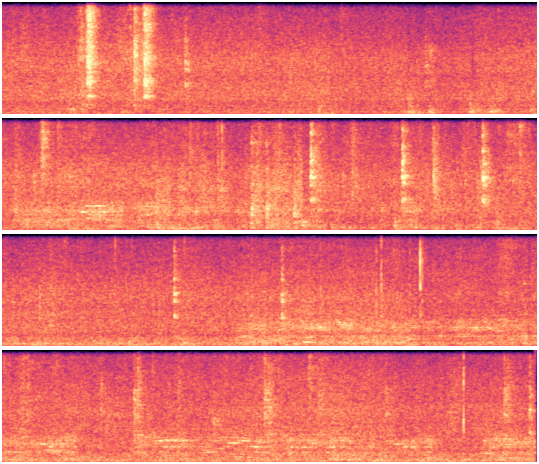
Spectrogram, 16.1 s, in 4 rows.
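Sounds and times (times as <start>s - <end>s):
rail joint clicks: 0.0s - 16.0s
rumble of wheels on rail: 0.0s - 16.0s.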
